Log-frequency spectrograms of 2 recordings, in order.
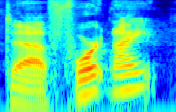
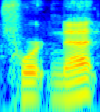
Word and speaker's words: Fortnite: I pronounce everything incorrectly, but Fortnite, not Fortinet, not the security company.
